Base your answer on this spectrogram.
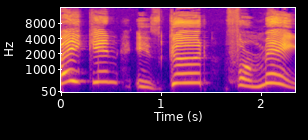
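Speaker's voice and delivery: put-on very high, loud, drawn-out, furious kid voice. Retelling a boy's reaction on a TV show: imitating pissed-off Bacon Boy. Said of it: "he gets all pissed off".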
